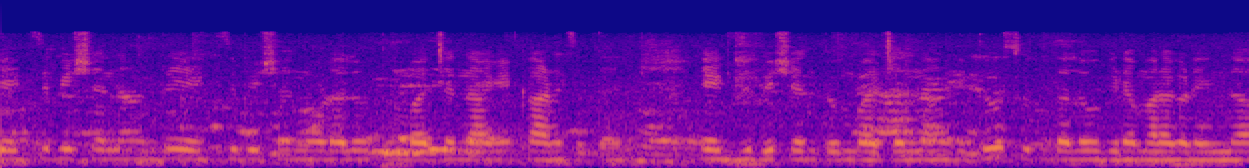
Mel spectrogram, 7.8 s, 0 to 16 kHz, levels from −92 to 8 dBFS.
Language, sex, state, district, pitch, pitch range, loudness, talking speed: Kannada, female, Karnataka, Mysore, 195 Hz, 185-205 Hz, -31 LUFS, 145 wpm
